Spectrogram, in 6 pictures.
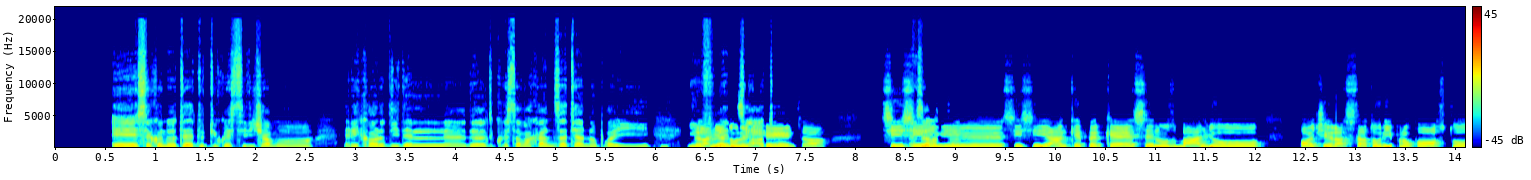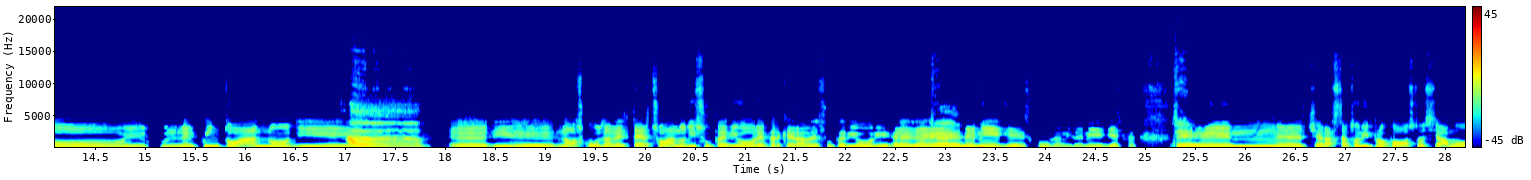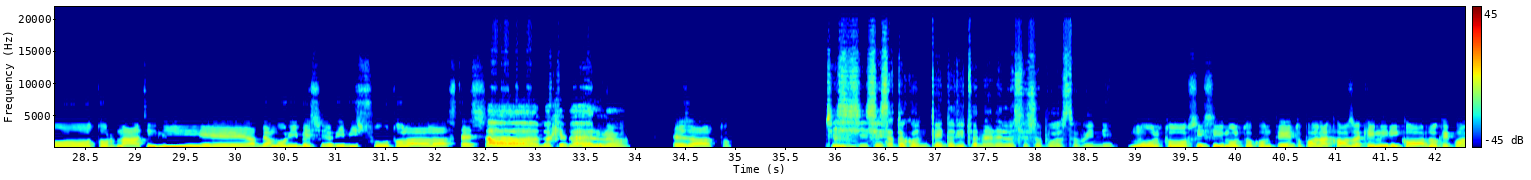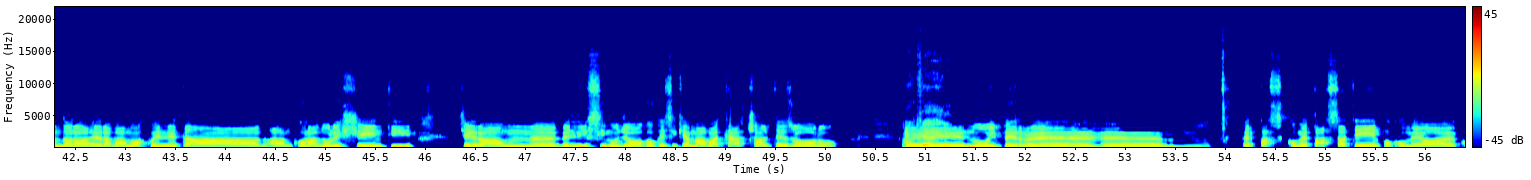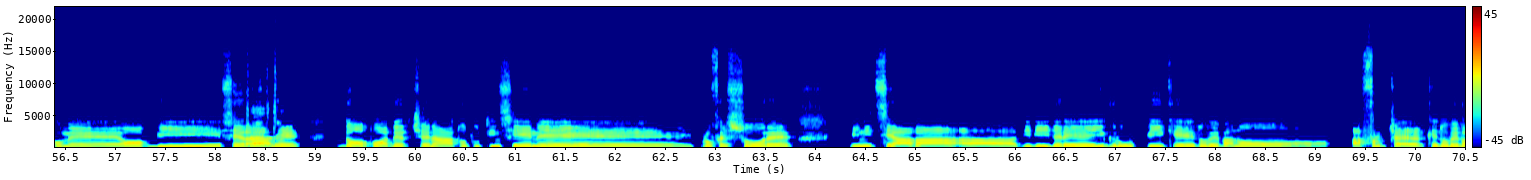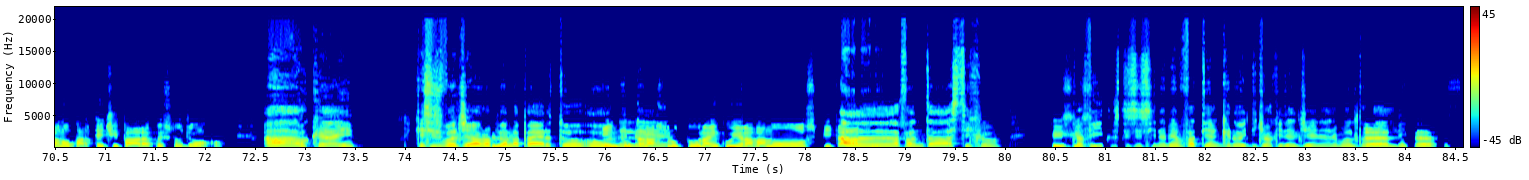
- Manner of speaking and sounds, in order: other background noise; drawn out: "di"; drawn out: "Ah!"; tapping; chuckle; throat clearing; drawn out: "ehm"; lip smack; drawn out: "insieme"; "cioè" said as "ceh"; throat clearing; "proprio" said as "roprio"
- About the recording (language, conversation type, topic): Italian, unstructured, Qual è il ricordo più felice della tua infanzia?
